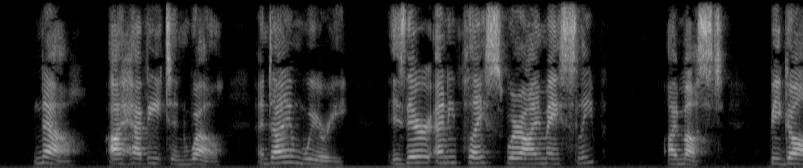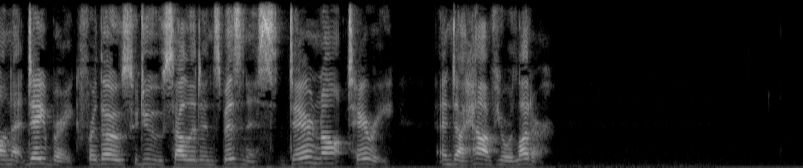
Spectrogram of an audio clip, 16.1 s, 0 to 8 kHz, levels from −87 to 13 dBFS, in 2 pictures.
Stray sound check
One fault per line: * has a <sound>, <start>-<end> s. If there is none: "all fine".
all fine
